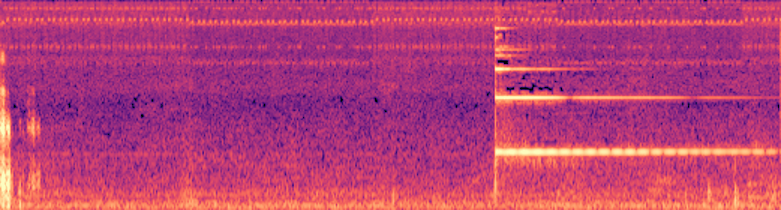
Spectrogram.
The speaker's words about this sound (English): Our service will begin in just a moment at the sound of a bell.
